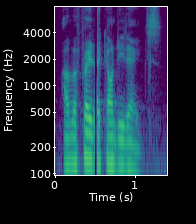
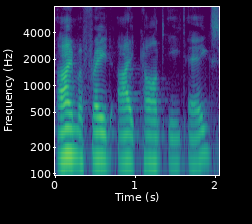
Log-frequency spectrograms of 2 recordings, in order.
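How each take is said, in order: First: Final consonants slide into the following vowels. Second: Each word is said separately, without linking. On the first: The speaker calls it right. "The consonant f- slides to vowel. We say" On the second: The speaker calls it wrong. "we don't say"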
